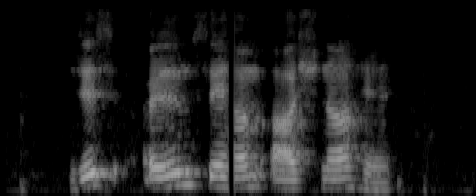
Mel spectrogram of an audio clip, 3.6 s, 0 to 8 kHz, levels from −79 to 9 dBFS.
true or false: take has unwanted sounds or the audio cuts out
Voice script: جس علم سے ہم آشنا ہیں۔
true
